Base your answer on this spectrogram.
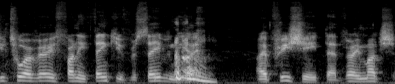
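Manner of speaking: high voice, giggling through the words. Voicing a rescued woman who thanks the heroes: giggling while speaking. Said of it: "she kinda giggles and she says".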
